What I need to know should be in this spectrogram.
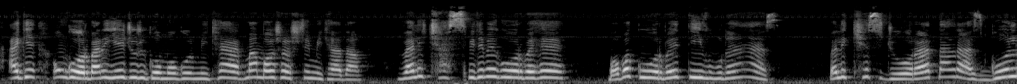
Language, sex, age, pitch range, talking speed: Persian, female, 30-49, 220-285 Hz, 155 wpm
